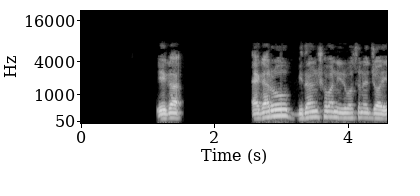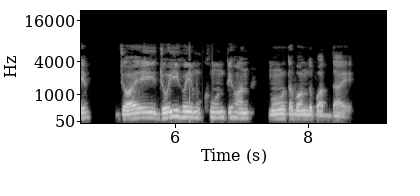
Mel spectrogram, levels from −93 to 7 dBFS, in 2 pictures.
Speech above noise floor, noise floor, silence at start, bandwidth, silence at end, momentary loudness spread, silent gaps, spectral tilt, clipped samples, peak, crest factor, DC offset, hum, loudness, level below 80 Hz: over 74 dB; under -90 dBFS; 1.15 s; 7.6 kHz; 0.55 s; 10 LU; 1.56-2.55 s, 4.77-5.10 s, 7.23-7.40 s; -7 dB/octave; under 0.1%; -2 dBFS; 16 dB; under 0.1%; none; -17 LUFS; -56 dBFS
